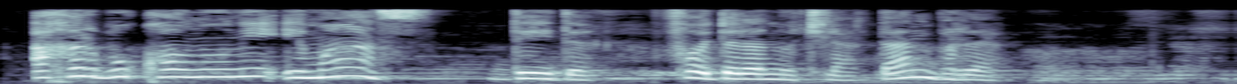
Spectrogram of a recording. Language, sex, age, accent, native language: Uzbek, female, 18-24, Toshkent shahri, Uzbek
